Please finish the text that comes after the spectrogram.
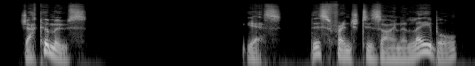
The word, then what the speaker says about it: Jacquemus: like Jac in French like the name Jack but with a soft zh sound at the beginning the second part is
